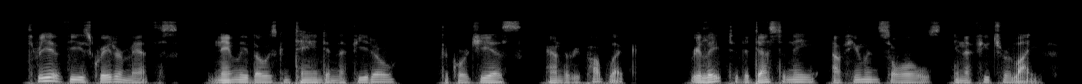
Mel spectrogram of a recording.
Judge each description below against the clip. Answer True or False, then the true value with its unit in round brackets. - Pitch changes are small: True (2.1 semitones)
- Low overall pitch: True (100 Hz)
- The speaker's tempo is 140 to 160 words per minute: True (150 wpm)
